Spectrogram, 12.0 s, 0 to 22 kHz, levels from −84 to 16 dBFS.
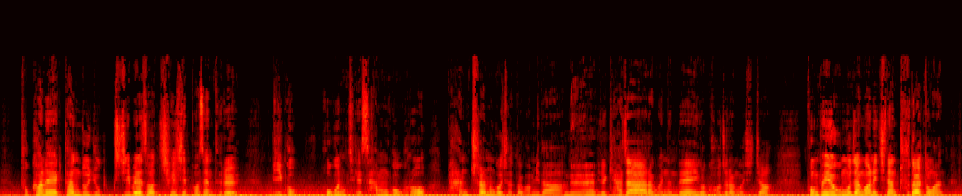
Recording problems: low rumble; noticeable; throughout; 20 dB below the speech

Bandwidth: 15.5 kHz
